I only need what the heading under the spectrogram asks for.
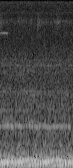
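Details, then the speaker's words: Toyota Tundra, loaded with food, idling while codes are read: a thin steady whine over the low engine rumble, holding one pitch; source not yet isolated, AC compressor known to need replacing. "and I got to isolate what that noise is. Something is whining and wearing."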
